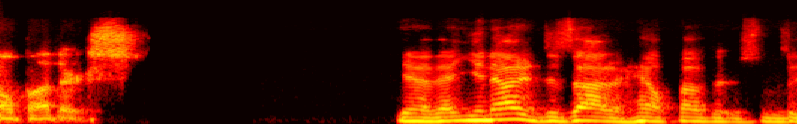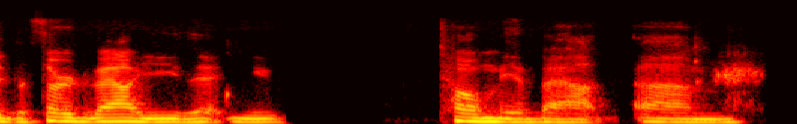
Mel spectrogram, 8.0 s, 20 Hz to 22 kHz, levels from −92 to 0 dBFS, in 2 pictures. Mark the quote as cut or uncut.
cut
